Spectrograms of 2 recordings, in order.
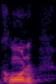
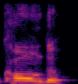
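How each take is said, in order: First: The R sounds are clearly pronounced. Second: The R sounds are dropped entirely. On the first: This is how the speaker's own community says it. "Like we say" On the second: This is how people from New Orleans say it. "don't have an R in anything they say"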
